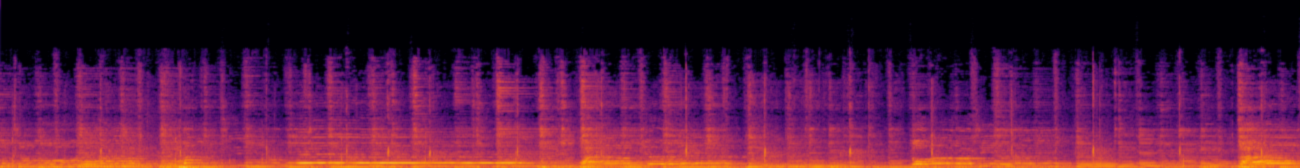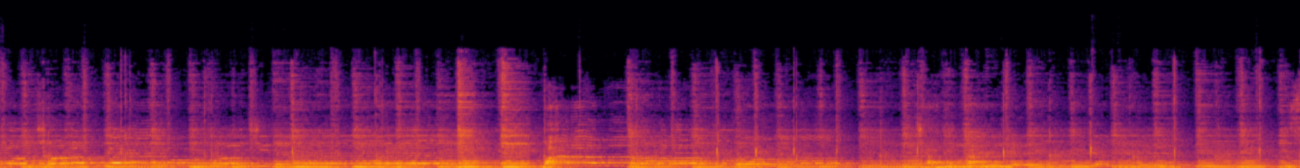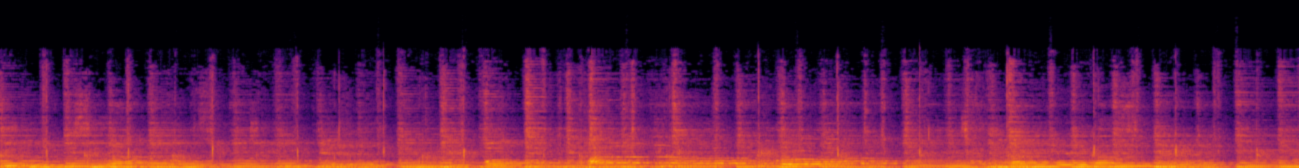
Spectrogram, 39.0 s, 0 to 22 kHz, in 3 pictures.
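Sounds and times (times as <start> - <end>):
live band music: 0.0 - 18.6
guitars playing chords: 0.0 - 38.9.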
